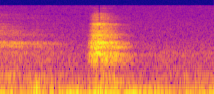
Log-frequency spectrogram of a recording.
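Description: A woman's short audible breath, about a second in.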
